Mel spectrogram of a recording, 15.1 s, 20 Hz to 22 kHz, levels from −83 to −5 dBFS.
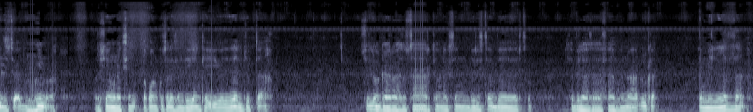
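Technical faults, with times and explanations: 0.60–0.70 s, 4.23–4.27 s (just after "aqoon ku saleysan deegaanka"), 8.31–8.50 s and 11.89–11.98 s: repeated buffer. A piece of about 46 ms, which fits a 2048-sample buffer, plays again two, one, four and two extra times with hard joins, so the speech stutters briefly.
0.97–1.40 s: processor overload crackle. The processor missed about ten deadlines in a row on buffers of roughly 10 ms, and each miss left a short hard-edged silent gap, so a gritty tearing crackle rides on the speech until the load passes.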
